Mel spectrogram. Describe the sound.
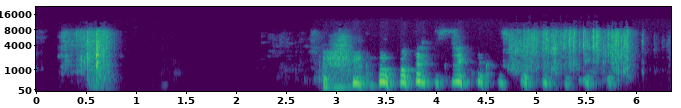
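Tearing as an Amazon package is ripped open: a short sharp rip, a pause, then a longer rasping tear while a person talks.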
